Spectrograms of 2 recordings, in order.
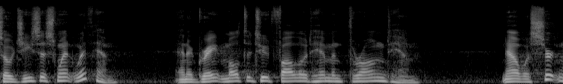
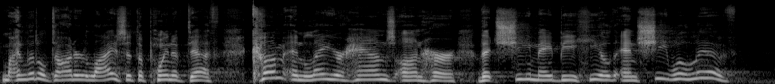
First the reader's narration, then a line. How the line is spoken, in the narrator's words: begged him earnestly, saying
